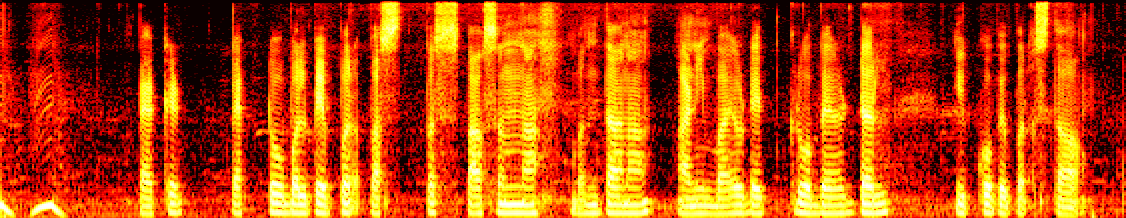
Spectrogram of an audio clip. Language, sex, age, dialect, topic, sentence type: Marathi, male, 36-40, Southern Konkan, agriculture, statement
